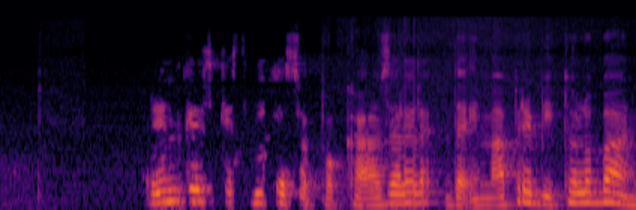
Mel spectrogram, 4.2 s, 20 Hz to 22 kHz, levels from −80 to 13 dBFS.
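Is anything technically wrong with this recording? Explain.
Yes, there are three faults in this speech clip.

From 0.02 to 0.13 s, a very faint second voice is heard, likely the other side's voice leaking through an incomplete echo canceller. Unlike reverberation, it isn't a tail of the talker's own voice.

Between 0.94 and 2.13 s, the speech sinks by roughly 15 dB for about a second in total. This is likely speech suppressed in double talk. Unlike a dropout, it's attenuated rather than silent.

From 2.70 to 2.82 s, there are chunks out of order: a 60 ms piece plays one chunk late, giving a jumbled moment. Unlike a dropout, nothing is missing.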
